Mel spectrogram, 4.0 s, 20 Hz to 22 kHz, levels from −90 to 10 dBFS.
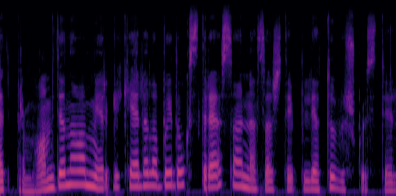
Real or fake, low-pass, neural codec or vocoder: fake; 19.8 kHz; vocoder, 44.1 kHz, 128 mel bands, Pupu-Vocoder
